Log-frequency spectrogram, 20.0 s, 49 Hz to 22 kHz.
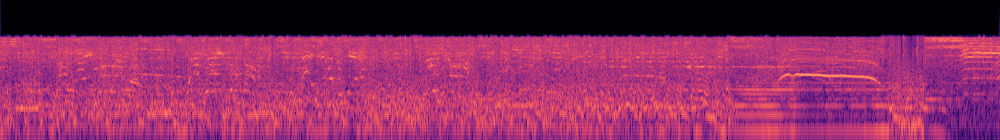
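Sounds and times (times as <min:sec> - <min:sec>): live rock band playing: 0:00.0 - 0:20.0.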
